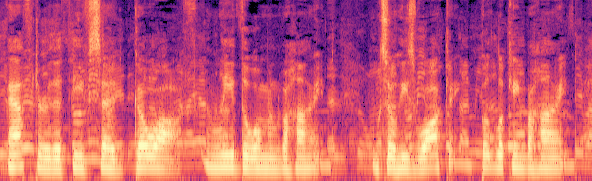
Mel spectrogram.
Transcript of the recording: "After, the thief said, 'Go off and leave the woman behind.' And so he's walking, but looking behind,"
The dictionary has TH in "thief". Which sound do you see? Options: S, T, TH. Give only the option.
TH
